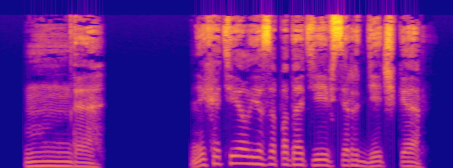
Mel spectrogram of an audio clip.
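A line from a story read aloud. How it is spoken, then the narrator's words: Sigh, then speech. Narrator (Russian): вздохнув морозного воздуха, сказал я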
